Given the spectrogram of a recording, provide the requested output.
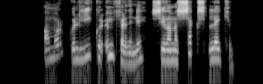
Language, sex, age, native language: Icelandic, female, 40-49, Icelandic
